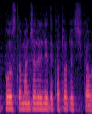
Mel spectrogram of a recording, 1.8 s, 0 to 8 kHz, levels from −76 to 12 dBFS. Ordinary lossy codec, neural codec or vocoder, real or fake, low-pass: none; codec, 16 kHz, 0.4 kbps, LongCat-Audio-Codec; fake; 7.2 kHz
